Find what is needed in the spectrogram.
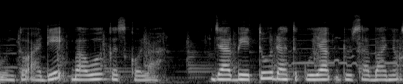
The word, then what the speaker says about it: jabay: Perkataan seterusnya ialah jabe. Ejaannya J-A-B-A-Y.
